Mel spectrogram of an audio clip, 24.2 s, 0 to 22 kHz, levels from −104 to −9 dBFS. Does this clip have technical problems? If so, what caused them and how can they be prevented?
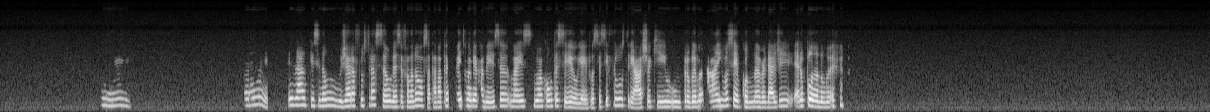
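No, there are no technical problems in this clip.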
